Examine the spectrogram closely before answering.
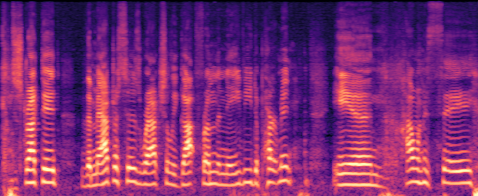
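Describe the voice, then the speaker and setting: A middle-aged man with a slightly high voice leads a guided tour through a ski lodge, talking into a handheld mic. He is friendly and rambles, using plenty of fillers as he points things out. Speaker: club member giving a cabin tour. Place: indoors, ski lodge kitchen and dormitory.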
